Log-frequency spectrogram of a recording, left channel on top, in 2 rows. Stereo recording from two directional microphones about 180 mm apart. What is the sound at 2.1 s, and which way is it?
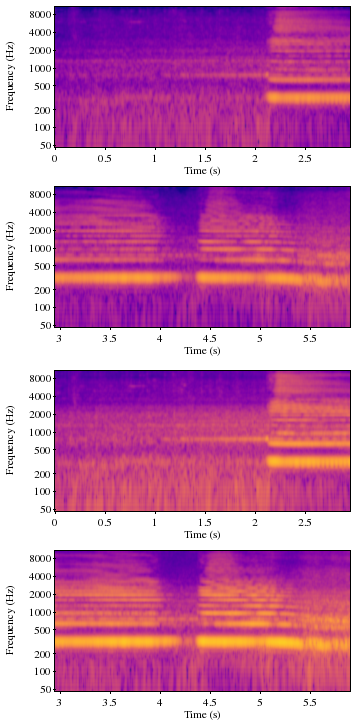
Train, 20° right (ahead or behind).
